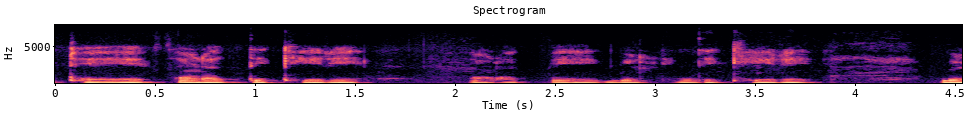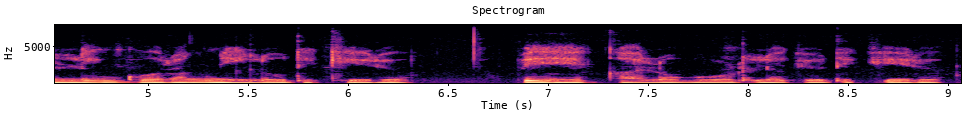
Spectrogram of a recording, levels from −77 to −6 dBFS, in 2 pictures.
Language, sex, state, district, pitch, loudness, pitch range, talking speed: Rajasthani, female, Rajasthan, Churu, 165 Hz, -18 LUFS, 160-175 Hz, 150 wpm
